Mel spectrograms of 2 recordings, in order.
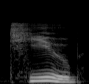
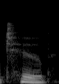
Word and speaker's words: tube: An American speaker will not try to pronounce tube with the Y sound. A British speaker, however, will try to say tube rather than tube.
